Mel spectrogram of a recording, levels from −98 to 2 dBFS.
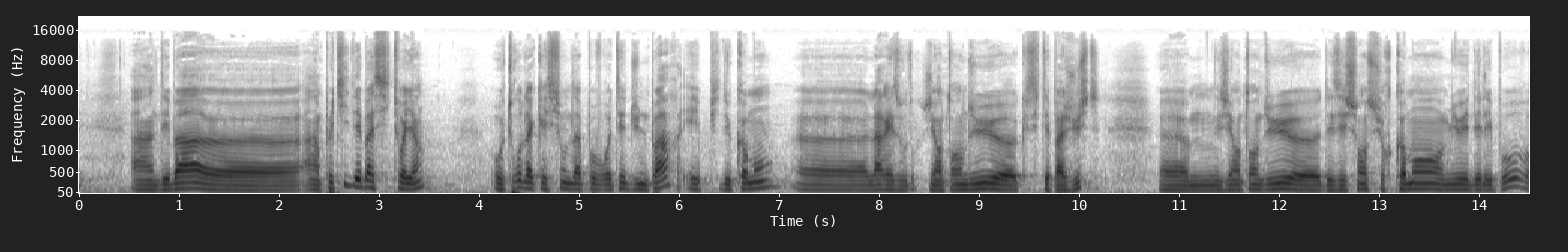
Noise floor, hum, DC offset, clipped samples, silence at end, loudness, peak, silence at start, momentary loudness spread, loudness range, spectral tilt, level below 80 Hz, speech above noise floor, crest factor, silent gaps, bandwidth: -47 dBFS; none; under 0.1%; under 0.1%; 0 s; -20 LUFS; -4 dBFS; 0 s; 10 LU; 4 LU; -7 dB/octave; -40 dBFS; 28 dB; 16 dB; none; 15.5 kHz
